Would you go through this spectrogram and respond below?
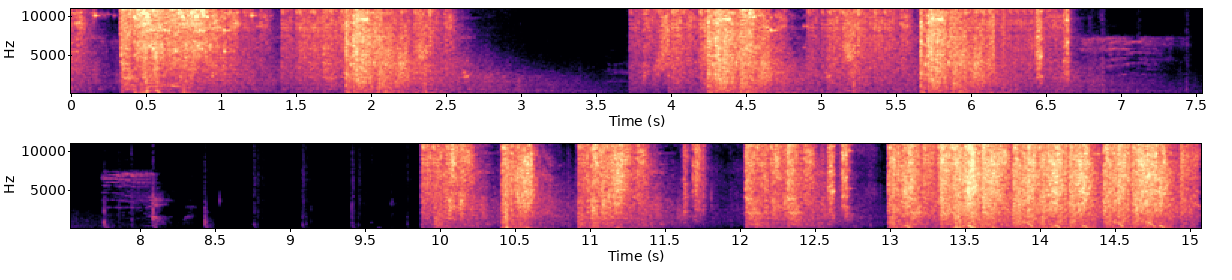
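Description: Rapid bursts of gunfire from the Point Blank video game, loud and dense, broken by a short near-silent gap with a few isolated sharp cracks before heavy firing resumes.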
